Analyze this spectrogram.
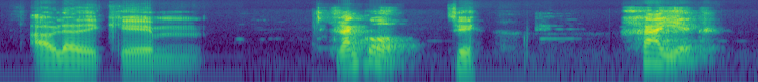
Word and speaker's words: Hayek: Hayek, con J.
